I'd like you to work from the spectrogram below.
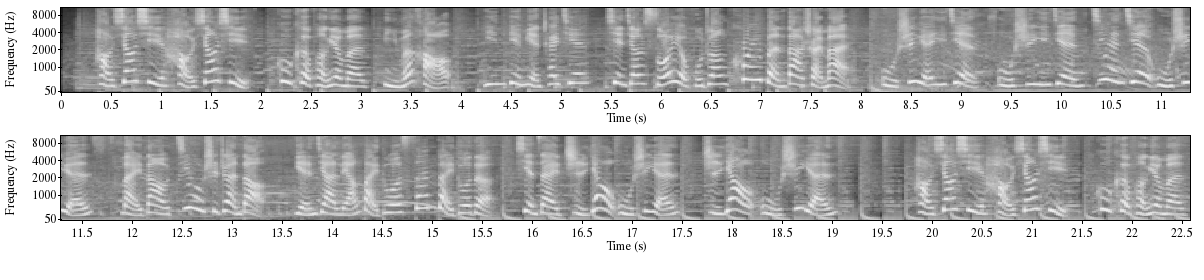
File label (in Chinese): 促销 服装亏本大甩卖, 国语女声配音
